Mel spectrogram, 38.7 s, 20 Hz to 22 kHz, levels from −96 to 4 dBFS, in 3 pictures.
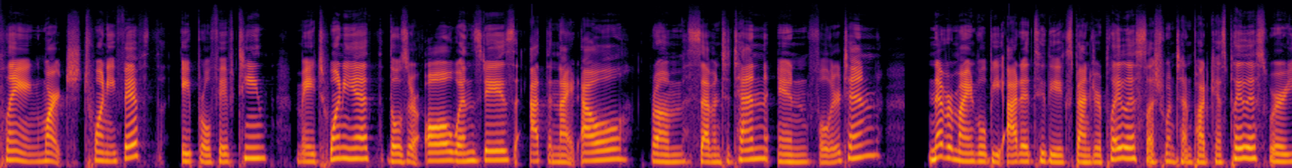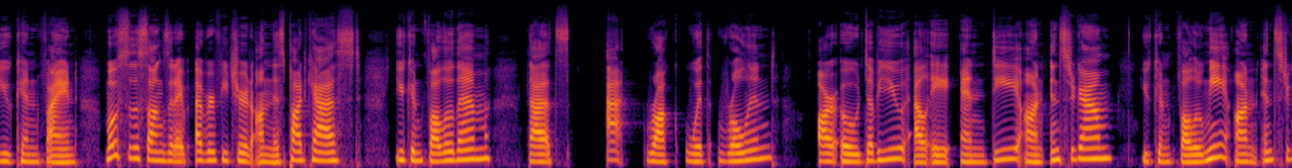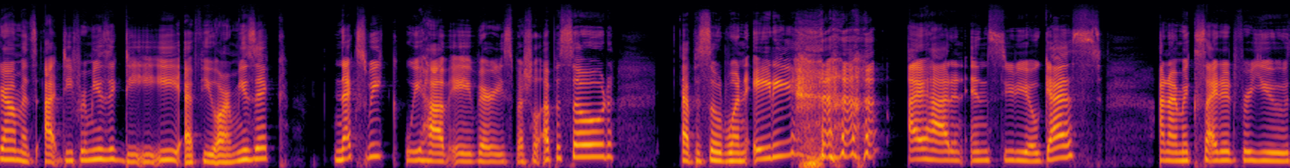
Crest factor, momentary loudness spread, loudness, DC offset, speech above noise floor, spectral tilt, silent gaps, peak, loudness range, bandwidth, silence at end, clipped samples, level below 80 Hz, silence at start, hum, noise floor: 16 dB; 8 LU; -19 LUFS; under 0.1%; 37 dB; -5.5 dB/octave; none; -4 dBFS; 2 LU; 14.5 kHz; 0 s; under 0.1%; -52 dBFS; 0 s; none; -56 dBFS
